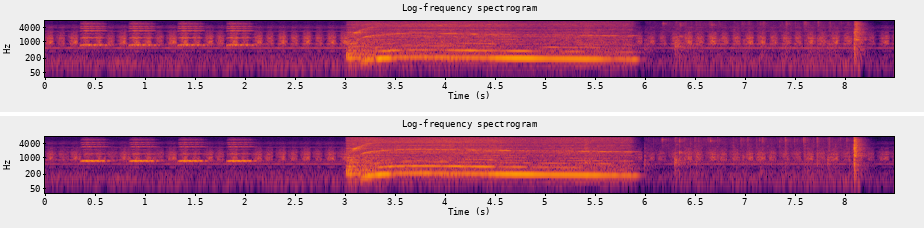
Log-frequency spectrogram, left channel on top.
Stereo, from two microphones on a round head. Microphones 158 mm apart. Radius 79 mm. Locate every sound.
0.3 s an alarm clock: 65° left (ahead or behind), 1.3 m
3.0 s a blender: 40° right (ahead or behind), 0.5 m
6.0 s frying: 75° right (ahead or behind), 0.6 m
